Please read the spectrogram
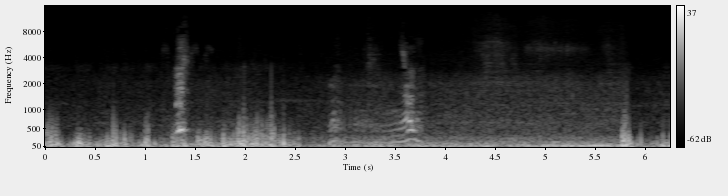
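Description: Dog barking a couple of short times, about two seconds apart, over a steady low rumble.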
